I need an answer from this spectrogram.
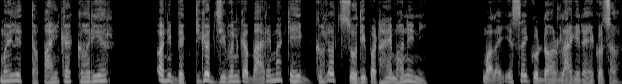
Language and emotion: Nepali, fearful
